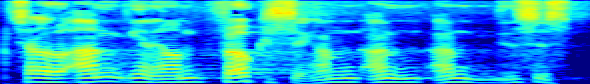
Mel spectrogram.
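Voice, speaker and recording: A man in his thirties, a pastor, leading a prayer and then giving a halting talk with many fillers and restarts in a large church, his voice ringing in a cathedral echo. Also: medium pitch.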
